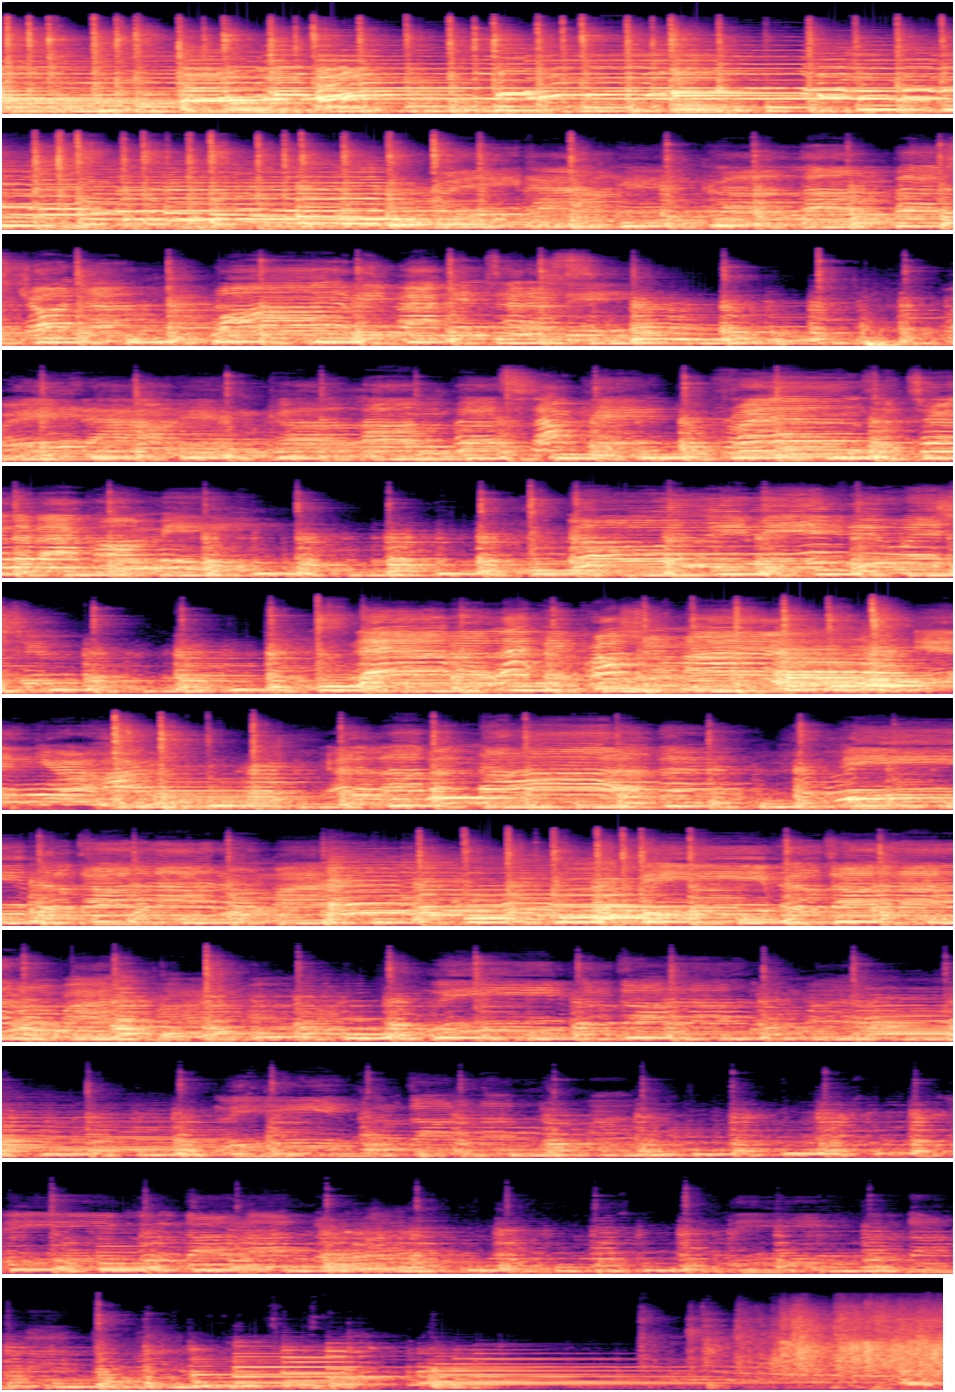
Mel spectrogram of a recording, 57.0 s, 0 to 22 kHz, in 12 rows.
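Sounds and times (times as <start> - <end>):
fiddle playing lead: 0.0 - 6.9, 34.9 - 36.8
archtop guitar: 0.0 - 56.1
upright bass: 0.0 - 56.1
woman singing: 14.3 - 20.3, 21.9 - 24.2.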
